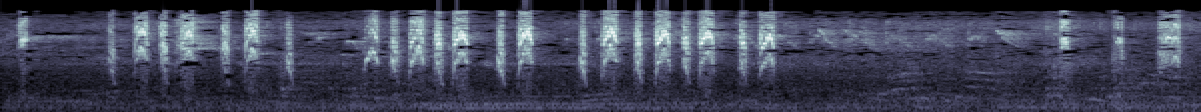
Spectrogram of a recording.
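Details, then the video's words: Pied fantail (sogon) roused to agitation, chattering in the rapid ngerap manner: sharp, high, dry notes in quick irregular runs, densest in the middle, then trailing off into a few scattered chips. "Pancingan Ampuh Bikin Burung Sogon Emosi | Suara Sogon Ngerap"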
